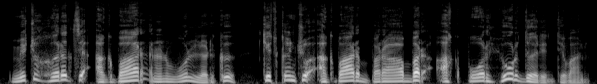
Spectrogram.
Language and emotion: Kashmiri, surprised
